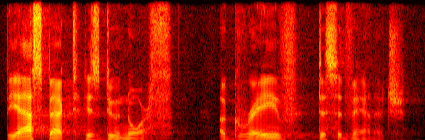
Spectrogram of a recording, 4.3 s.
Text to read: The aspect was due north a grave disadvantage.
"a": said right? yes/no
yes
